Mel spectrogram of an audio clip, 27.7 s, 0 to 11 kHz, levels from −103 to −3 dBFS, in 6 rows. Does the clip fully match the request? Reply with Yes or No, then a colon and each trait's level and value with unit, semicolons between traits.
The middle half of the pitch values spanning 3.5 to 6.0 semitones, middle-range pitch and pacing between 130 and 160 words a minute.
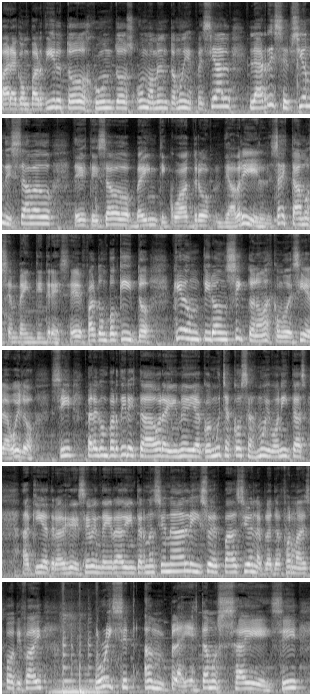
Yes: average, 4.4 semitones; medium, 180 Hz; average, 145 wpm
